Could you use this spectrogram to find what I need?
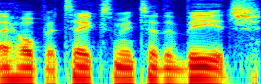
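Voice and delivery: ordinary talk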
